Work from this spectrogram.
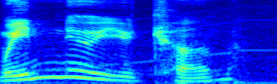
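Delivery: high, hoarse, rasping voice. Narrating a game, voicing the player's aunt addressing her captive: raspy voice. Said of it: "You hear a raspy voice".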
